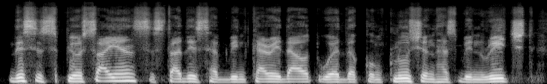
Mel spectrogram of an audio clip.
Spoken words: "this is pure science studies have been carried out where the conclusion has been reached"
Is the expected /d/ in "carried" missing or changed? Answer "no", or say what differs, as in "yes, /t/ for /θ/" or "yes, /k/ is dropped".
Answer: no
